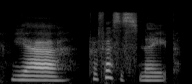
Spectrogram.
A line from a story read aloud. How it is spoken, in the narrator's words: sighed Arthur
